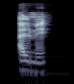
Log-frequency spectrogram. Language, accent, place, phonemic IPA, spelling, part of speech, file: French, France, Lyon, /al.me/, almée, noun, LL-Q150 (fra)-almée.wav
- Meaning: almah (An Egyptian singer or dancing-girl used for entertainment)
